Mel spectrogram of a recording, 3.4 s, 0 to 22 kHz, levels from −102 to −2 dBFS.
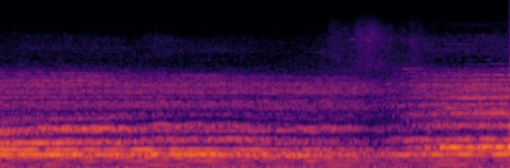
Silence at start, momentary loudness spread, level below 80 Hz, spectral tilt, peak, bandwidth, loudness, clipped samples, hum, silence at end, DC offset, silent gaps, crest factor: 0 s; 10 LU; -64 dBFS; -6.5 dB/octave; -24 dBFS; 11.5 kHz; -41 LUFS; under 0.1%; none; 0 s; under 0.1%; none; 16 dB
